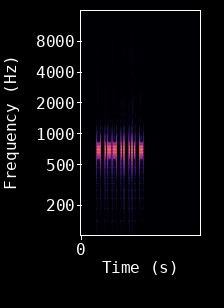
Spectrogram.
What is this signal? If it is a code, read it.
Morse code, heard as a keyed tone, about 46 wpm, 700 Hz. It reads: TWIST
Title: Five Letter Words - 45wpm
